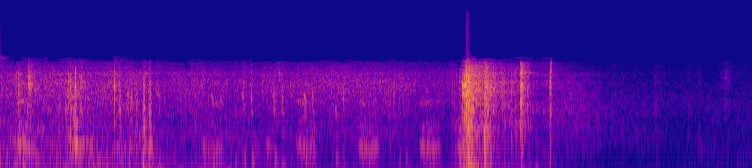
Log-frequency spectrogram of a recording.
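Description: A single shotgun shot about six seconds in. Before it come irregular rustling and knocks, and after it the sound drops to a faint hiss.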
